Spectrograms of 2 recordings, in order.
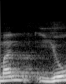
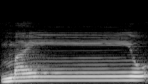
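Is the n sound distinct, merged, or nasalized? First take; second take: distinct; nasalized. First: The n is said separately before the y. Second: The n merges into y with a nasal hum. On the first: "മൻ യു എന്നാണ്" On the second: "മണിക്കുക കൂടി ചെയ്യുമ്പം"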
